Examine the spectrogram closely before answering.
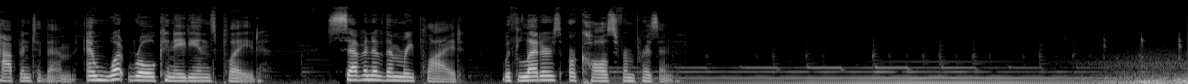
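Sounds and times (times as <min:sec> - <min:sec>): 
speech: 0:00.0 - 0:02.7, 0:03.3 - 0:06.9
car driving through northwestern Florida, engine and road drone: 0:09.5 - 0:11.8.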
